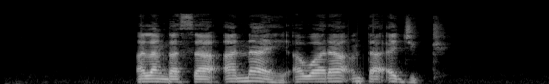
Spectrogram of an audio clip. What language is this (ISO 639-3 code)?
udl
